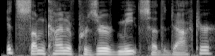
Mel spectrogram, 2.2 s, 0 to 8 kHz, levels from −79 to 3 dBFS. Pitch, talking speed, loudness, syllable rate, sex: 130 Hz, 250 wpm, -16 LUFS, 5.9 syllables/s, male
